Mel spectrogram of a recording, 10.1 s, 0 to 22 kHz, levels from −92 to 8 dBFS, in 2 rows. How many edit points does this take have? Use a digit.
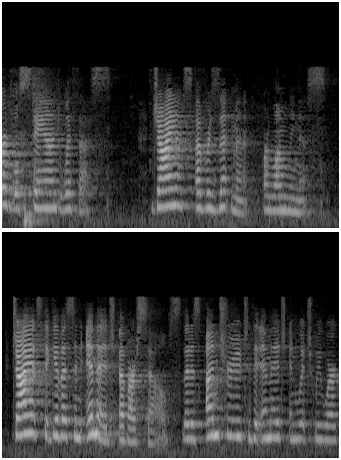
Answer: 2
